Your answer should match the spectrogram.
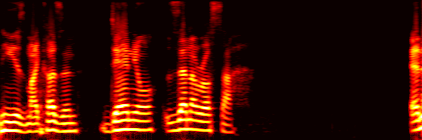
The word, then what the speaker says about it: Zenarosa: And he is my cousin, Daniel Zenarosa. And it's Daniel Zenarosa coming live from Hawaii. Oh, very good. Nice pronunciation.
